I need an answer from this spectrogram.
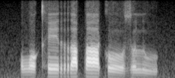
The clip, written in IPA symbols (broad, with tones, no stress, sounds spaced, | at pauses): β ɔ˨ kʰ eː˦ r a˦ p aː˦ k oː˦˨ z ʊ˦ l u˨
